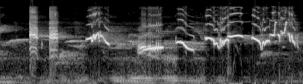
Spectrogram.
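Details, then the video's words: Magpie-robin in 'tembakan rapat' lure-song style: two sharp clicks, then a string of loud slurred whistles swooping up and down, delivered in quick close phrases with a faint low hum behind. "PANCINGAN KACER SUPER POWER TEMBAKAN RAPAT"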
